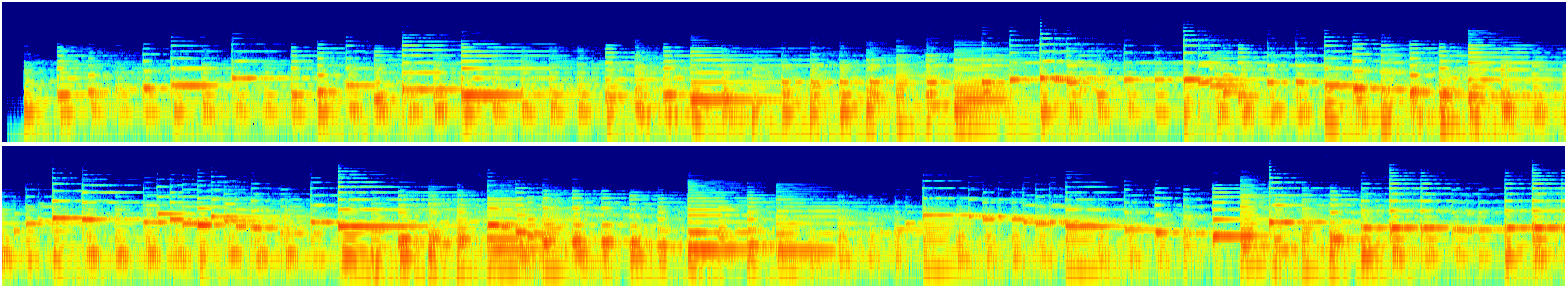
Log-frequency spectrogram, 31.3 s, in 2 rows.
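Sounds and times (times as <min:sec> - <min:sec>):
prelude in B-flat major allegretto poco moderato: 0:00.2 - 0:31.2.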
